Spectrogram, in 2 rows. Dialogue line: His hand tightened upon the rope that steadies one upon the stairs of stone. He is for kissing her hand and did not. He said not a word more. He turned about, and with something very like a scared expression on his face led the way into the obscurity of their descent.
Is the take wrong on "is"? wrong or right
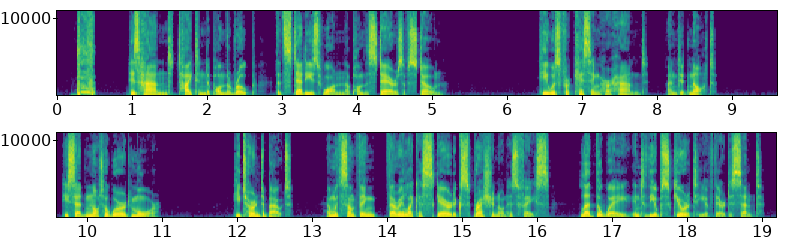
wrong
